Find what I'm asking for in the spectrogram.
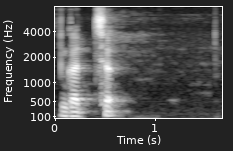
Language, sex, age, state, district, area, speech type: Sanskrit, male, 18-30, Bihar, Samastipur, rural, read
